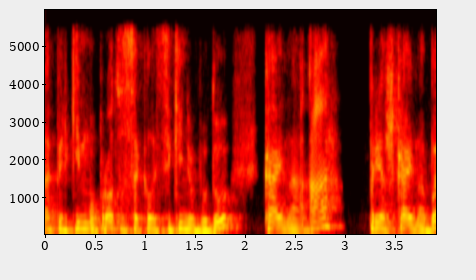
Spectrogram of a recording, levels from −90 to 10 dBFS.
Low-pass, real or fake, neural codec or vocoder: 5.4 kHz; fake; vocoder, 24 kHz, 100 mel bands, Vocos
